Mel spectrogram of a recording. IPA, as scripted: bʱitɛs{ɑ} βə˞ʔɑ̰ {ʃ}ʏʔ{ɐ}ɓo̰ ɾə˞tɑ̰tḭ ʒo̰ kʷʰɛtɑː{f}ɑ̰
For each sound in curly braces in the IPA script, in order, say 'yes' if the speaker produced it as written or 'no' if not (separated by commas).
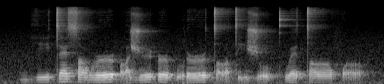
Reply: yes, no, no, yes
